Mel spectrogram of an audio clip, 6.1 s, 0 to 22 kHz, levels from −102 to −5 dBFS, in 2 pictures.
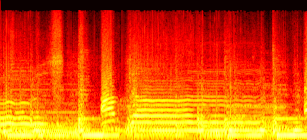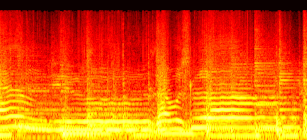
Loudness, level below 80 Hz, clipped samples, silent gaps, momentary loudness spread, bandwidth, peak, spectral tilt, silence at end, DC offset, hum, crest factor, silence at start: -19 LUFS; -38 dBFS; under 0.1%; none; 3 LU; 16 kHz; -6 dBFS; -7.5 dB/octave; 0 s; under 0.1%; none; 14 dB; 0 s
